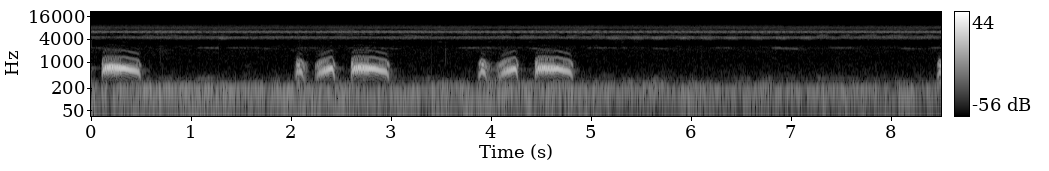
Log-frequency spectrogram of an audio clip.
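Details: Spotted dove luring coos aimed at wild doves. One long note, then two full three-part phrases close together, followed by a long silence and a final clipped note. A faint constant high tone persists.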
